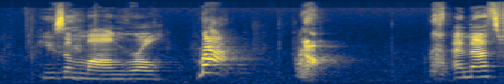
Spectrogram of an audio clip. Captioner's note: grunts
